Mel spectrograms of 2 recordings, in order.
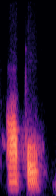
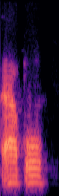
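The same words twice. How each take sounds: First: The first vowel is an open 'ah' sound. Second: The first vowel is a flat 'a' sound. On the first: "the British would pronounce it probably something like apple" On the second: "You and I would pronounce it apple"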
